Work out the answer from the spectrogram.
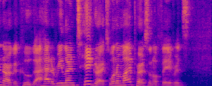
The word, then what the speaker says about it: Tigrex: trailer do not pronounce it like that it is it is tigrex it is tigress it's a hundred percent i am so upset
